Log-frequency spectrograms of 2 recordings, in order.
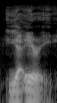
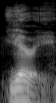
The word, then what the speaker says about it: Yairi: sadeo and hiroshi uh their last name was yairi or as we call it say in this in the west yerry which is an inter incorrect pronunciation but sadeo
